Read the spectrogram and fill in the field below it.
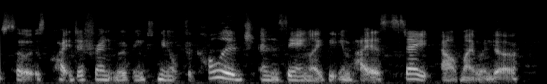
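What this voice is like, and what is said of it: New Zealand accent. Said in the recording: “as you can probably tell from my accent, I am from New Zealand”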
